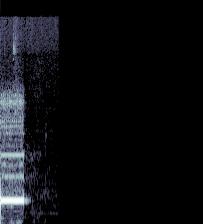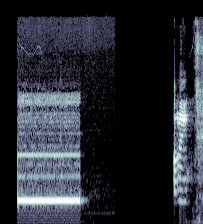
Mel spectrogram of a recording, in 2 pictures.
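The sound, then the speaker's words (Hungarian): A phone rings over a speakerphone line: two steady, buzzy ring tones separated by a few seconds of silence, followed by a brief burst of someone starting to talk. “Elvileg ki van hangosítva. Hallom.”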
